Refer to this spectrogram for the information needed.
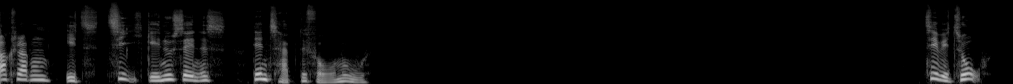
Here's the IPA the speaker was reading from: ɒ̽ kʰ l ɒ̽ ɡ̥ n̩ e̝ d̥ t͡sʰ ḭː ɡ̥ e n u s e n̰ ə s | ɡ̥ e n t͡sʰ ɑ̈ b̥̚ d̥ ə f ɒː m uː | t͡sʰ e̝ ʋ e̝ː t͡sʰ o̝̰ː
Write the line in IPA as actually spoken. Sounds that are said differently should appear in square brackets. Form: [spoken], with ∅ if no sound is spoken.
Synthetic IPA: ɒ̽ kʰ l ɒ̽ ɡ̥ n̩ e̝ d̥ t͡sʰ ḭː ɡ̥ e n u s e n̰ ə s | [d̥] e n t͡sʰ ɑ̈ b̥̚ d̥ ə f ɒː m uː | t͡sʰ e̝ ʋ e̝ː t͡sʰ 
